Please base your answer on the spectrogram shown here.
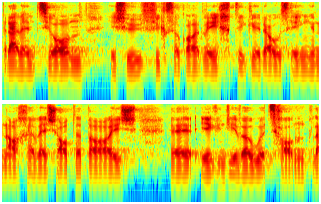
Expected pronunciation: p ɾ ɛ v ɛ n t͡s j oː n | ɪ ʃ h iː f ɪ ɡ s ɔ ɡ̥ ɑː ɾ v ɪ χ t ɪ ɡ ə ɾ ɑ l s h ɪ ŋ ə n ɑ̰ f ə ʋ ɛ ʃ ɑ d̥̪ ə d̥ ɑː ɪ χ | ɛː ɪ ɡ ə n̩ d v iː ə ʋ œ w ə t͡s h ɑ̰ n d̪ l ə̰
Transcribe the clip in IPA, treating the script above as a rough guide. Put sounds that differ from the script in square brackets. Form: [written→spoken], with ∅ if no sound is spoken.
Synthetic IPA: p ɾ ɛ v ɛ n t͡s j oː n | ɪ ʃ h [iː→yː] f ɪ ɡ s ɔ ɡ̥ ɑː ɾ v ɪ χ t ɪ ɡ ə ɾ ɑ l s h ɪ ŋ ə n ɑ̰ [f→χ] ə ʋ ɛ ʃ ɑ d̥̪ ə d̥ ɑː ɪ [χ→ʃ] | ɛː ɪ ɡ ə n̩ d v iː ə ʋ œ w ə t͡s h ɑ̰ n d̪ l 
